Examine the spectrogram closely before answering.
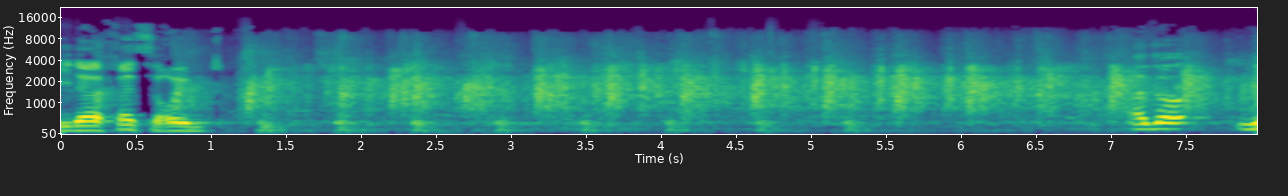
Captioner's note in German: Beifall BÜNDNIS 90/DIE GRÜNEN und CDU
